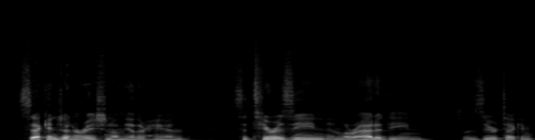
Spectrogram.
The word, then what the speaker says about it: cetirizine: This TIR in cetirizine is pronounced tear, so you can think of tearing from allergy eyes.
